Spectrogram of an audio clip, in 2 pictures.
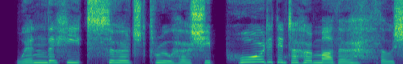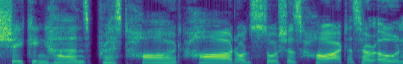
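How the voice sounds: It is a natural reading voice with fairly even intonation.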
